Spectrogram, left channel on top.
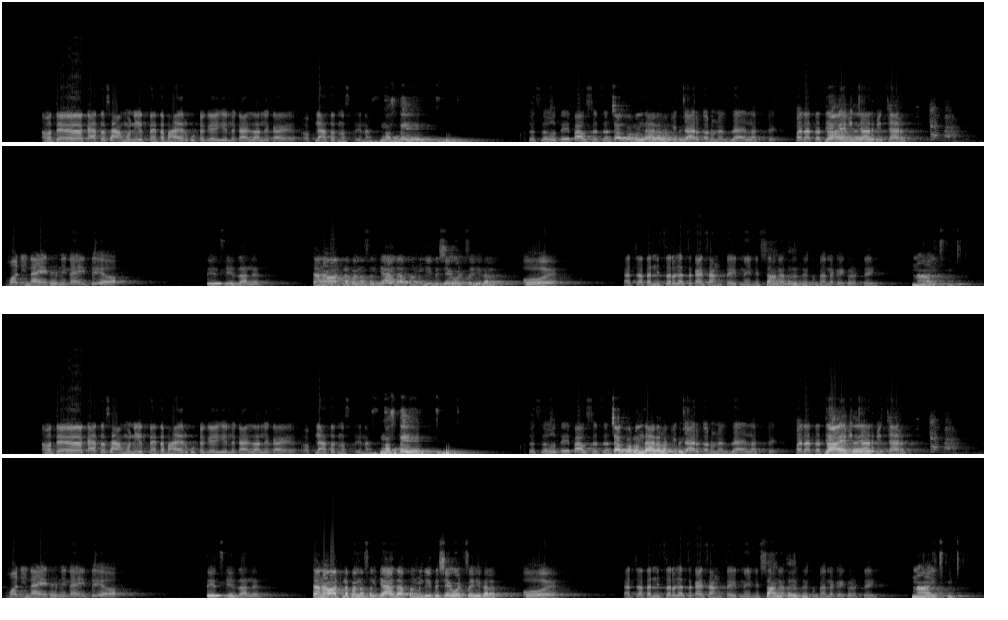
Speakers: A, in the centre; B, on the right.
A: मग ते आता काय तर सांगून येत नाही तर बाहेर कुठं काय गेलं काय झालं. काय आपल्या हातात नसते ना.
B: नसतंय व्हं.
A: तसं होतय पावसाचा
B: करून जायला लागतोय
A: विचार करूनचं जायला लागतंय पण आता ते
B: जायचंय
A: काय विचार बिचार <unintelligible> मणी नाही धा मी नाही ते
B: तेच
A: ते
B: की
A: झालं.
B: त्यांना वाटलं पण नसेल की आज आपण म्हणजे इथे शेवटचं हे कर
A: होय अच्छा आता निसर्गाचं काय सांगता येत नाही निसर्गाचं
B: सांगता येत
A: काय कुणाला काय कळत काय?
B: नाही ही.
